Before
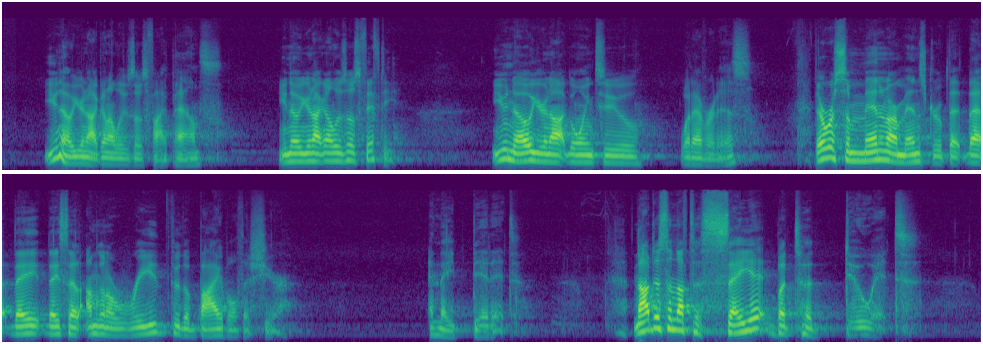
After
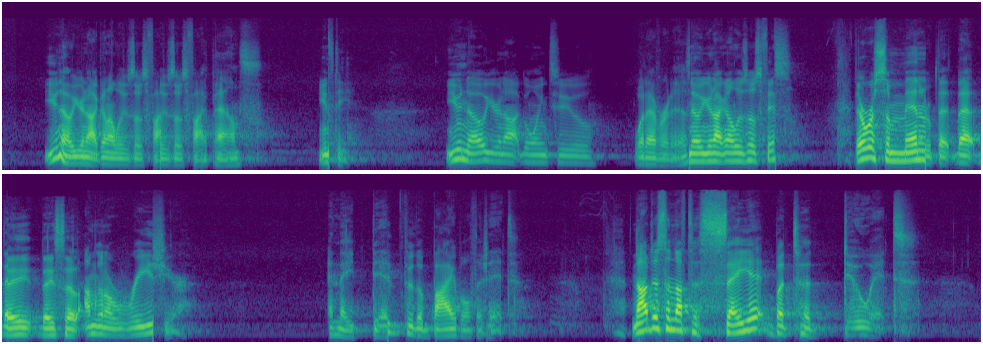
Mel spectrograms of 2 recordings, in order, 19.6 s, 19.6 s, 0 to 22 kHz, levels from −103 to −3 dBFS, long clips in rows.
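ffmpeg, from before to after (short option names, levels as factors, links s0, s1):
-filter_complex "[0:a]asplit=13[s0][s1][s2][s3][s4][s5][s6][s7][s8][s9][s10][s11][s12];[s0]atrim=end=1.582[s13];[s1]atrim=start=1.178:end=2.862[s14];[s2]atrim=start=3.718:end=5.32,asetpts=PTS-STARTPTS,afade=t=out:st=1.272:d=0.33:c=qua:silence=0.281838[s15];[s3]atrim=start=5.32:end=6.5,asetpts=PTS-STARTPTS,volume=0.282[s16];[s4]atrim=start=6.5:end=7.332,asetpts=PTS-STARTPTS,afade=t=in:d=0.33:c=qua:silence=0.281838[s17];[s5]atrim=start=2.858:end=3.722[s18];[s6]atrim=start=7.328:end=8.832[s19];[s7]atrim=start=9.338:end=9.954[s20];[s8]atrim=start=9.95:end=10.58,asetpts=PTS-STARTPTS,asetrate=38367,aresample=44100,atrim=end_sample=31934,asetpts=PTS-STARTPTS[s21];[s9]atrim=start=10.576:end=11.312[s22];[s10]atrim=start=12.298:end=14.652[s23];[s11]atrim=start=11.308:end=12.302[s24];[s12]atrim=start=14.648[s25];[s13][s14]acrossfade=d=0.004:c1=hsin:c2=hsin[s26];[s15][s16][s17]concat=n=3:v=0:a=1[s27];[s26][s27]acrossfade=d=0.004:c1=hsin:c2=hsin[s28];[s28][s18]acrossfade=d=0.004:c1=hsin:c2=hsin[s29];[s29][s19]acrossfade=d=0.004:c1=hsin:c2=hsin[s30];[s30][s20]acrossfade=d=0.004:c1=hsin:c2=hsin[s31];[s31][s21]acrossfade=d=0.004:c1=hsin:c2=hsin[s32];[s32][s22]acrossfade=d=0.004:c1=hsin:c2=hsin[s33];[s33][s23]acrossfade=d=0.004:c1=hsin:c2=hsin[s34];[s34][s24]acrossfade=d=0.004:c1=hsin:c2=hsin[s35];[s35][s25]acrossfade=d=0.004:c1=hsin:c2=hsin"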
